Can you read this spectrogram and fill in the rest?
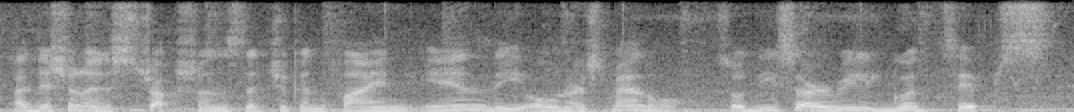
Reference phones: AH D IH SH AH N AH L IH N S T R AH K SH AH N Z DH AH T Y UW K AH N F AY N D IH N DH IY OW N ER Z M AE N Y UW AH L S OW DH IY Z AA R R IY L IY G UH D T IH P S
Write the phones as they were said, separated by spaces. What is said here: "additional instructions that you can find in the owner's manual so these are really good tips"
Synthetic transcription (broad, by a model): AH D IH SH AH N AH L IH N S T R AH K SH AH N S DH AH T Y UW K AH N F AY N D IH N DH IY OW N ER S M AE N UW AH L S OW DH IY S AA R R IY L IY G UH D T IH P S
